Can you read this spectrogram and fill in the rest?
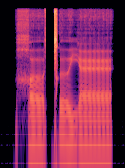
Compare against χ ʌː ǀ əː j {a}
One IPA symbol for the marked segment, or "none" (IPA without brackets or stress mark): æ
